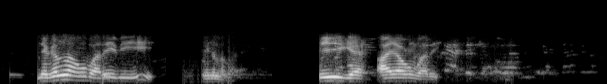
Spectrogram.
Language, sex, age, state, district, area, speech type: Dogri, male, 30-45, Jammu and Kashmir, Samba, rural, conversation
